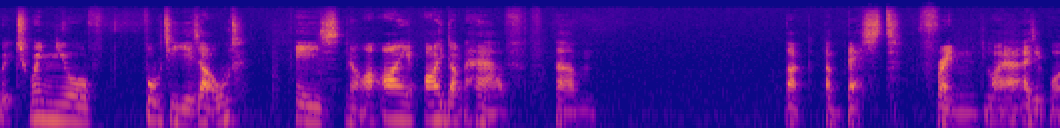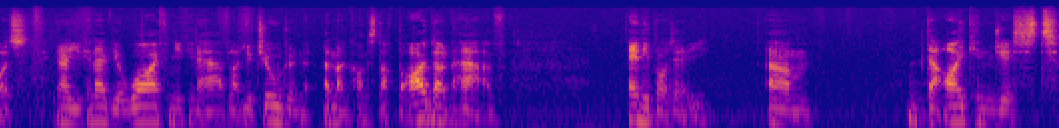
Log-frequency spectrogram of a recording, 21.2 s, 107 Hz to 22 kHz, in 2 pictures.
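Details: Adult man, 40, who stammers and reports intense depression for which he has seen his GP; speech with repetitions; stuttering.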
